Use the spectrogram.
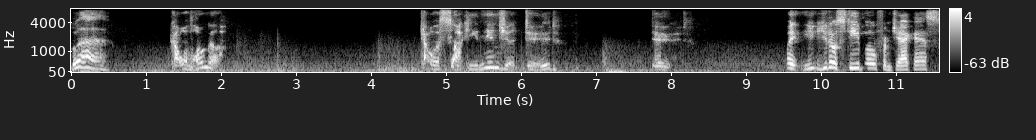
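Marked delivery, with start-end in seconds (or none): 0.0-8.0 whispered, breathy, put-on California surfer-dude accent. Speaker showing how he copies the accents of people he meets: put-on California surfer accent. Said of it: "I'll start talking like them".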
